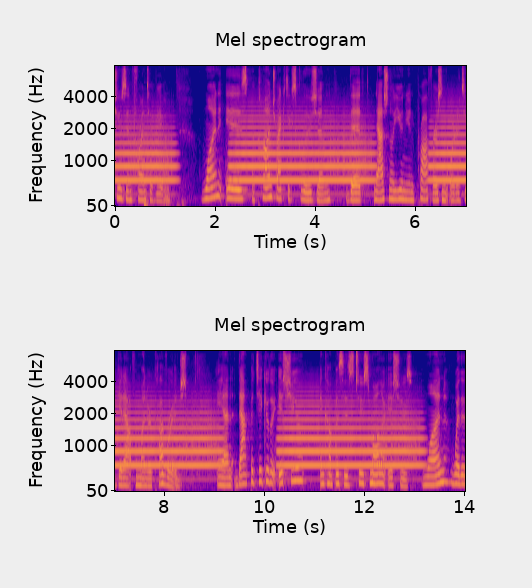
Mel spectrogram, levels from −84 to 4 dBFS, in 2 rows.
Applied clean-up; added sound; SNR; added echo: none; Brass instrument; -4 dB; none.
